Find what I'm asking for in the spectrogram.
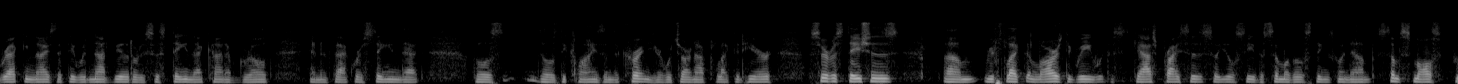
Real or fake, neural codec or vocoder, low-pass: real; none; 7.2 kHz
